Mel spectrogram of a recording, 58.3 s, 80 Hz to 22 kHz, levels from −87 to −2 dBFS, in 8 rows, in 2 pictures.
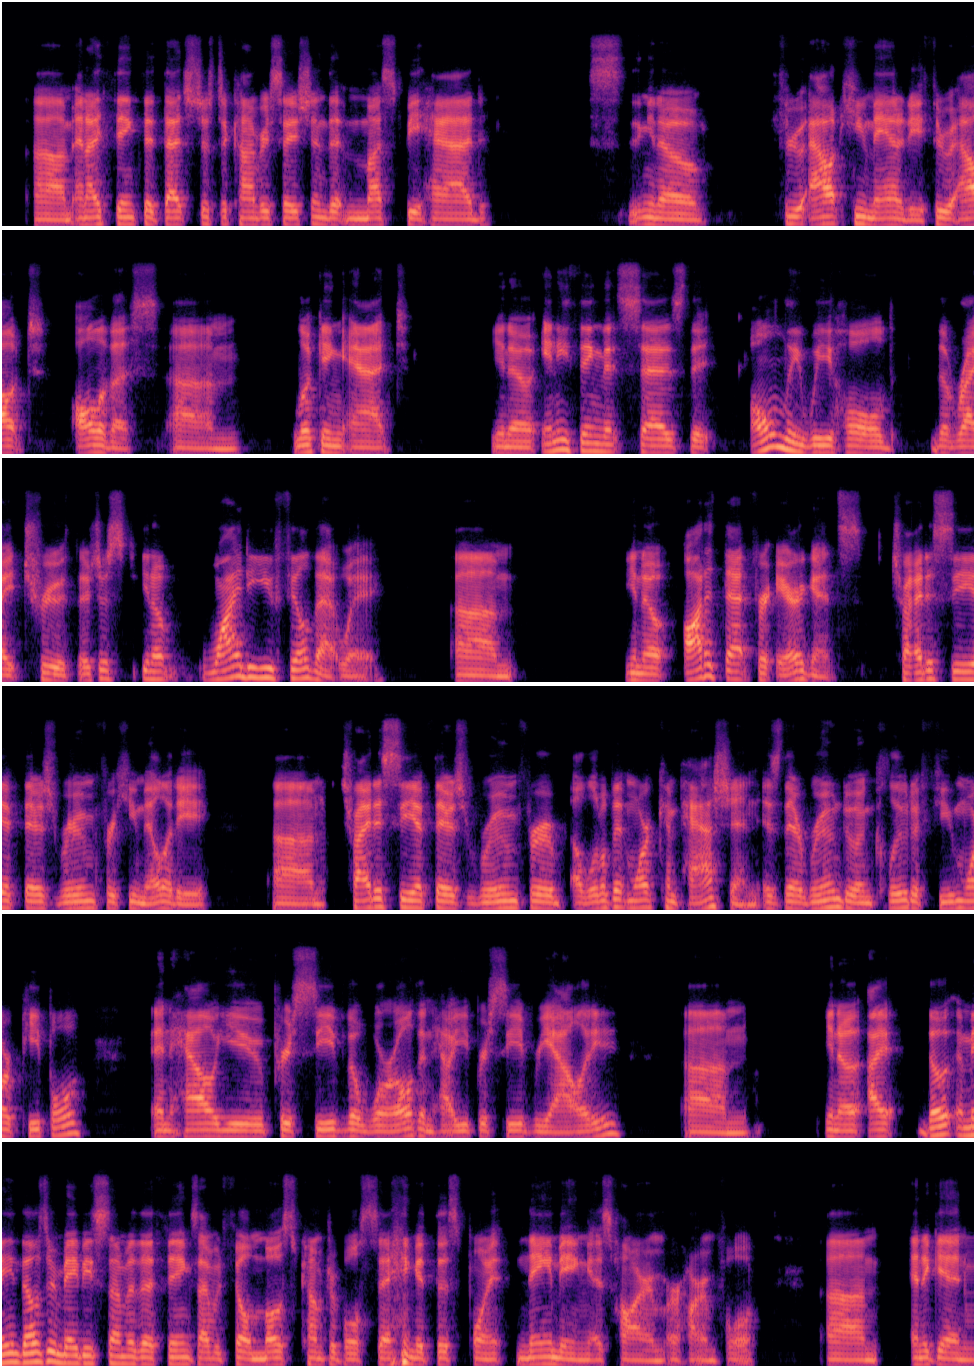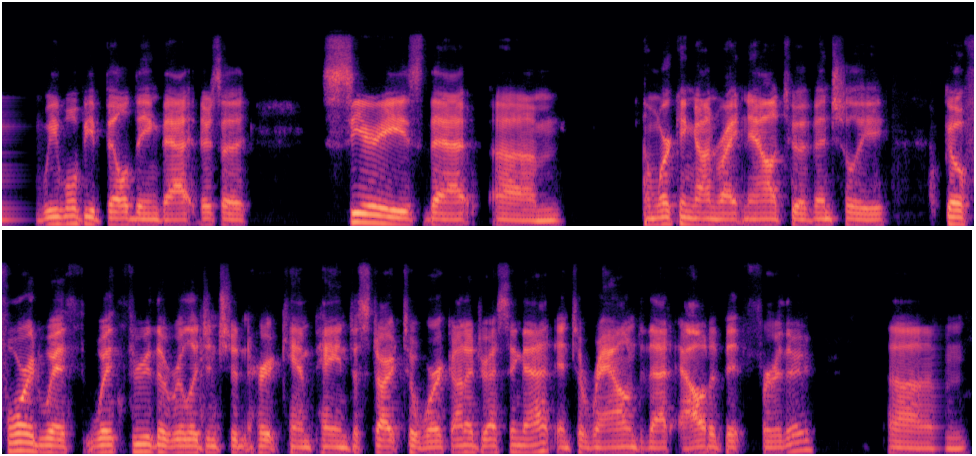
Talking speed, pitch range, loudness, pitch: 175 wpm, 100-120 Hz, -23 LUFS, 110 Hz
